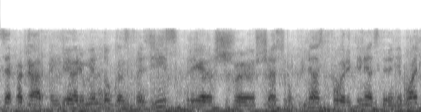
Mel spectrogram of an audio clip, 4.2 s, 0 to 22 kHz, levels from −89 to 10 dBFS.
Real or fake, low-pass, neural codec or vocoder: fake; 7.2 kHz; codec, 24 kHz, 3 kbps, HILCodec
